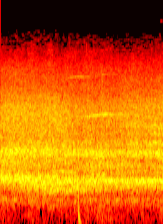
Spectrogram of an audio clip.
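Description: A football is kicked with a thud.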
